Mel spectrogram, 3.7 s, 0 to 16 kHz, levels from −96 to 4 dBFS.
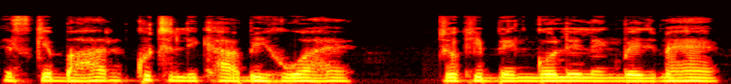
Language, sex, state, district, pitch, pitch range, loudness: Hindi, male, Jharkhand, Ranchi, 145 Hz, 140-155 Hz, -16 LUFS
